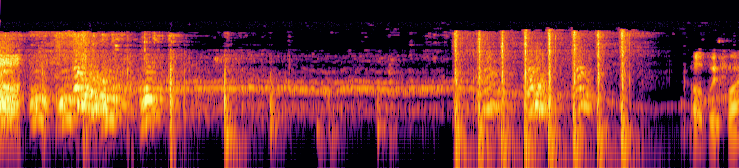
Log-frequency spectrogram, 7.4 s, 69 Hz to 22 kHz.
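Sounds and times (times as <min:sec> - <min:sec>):
dog barking excitedly on a hard-packed trail: 0:00.2 - 0:01.8, 0:04.7 - 0:06.2
speech: 0:07.2 - 0:07.3.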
